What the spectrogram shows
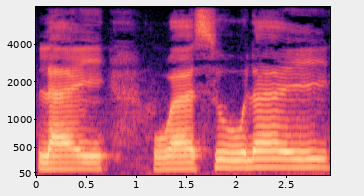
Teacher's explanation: Ya mati sebelumnya ada baris atas, maka ya tu wajib dibaca dengan sifat lin. Ya lin ya lunak.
